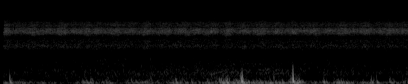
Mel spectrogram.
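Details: Cicadas droning beside a babbling stream, a steady high-pitched hiss holding unbroken throughout, over low rushing water with a few soft knocks or splashes near the middle.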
